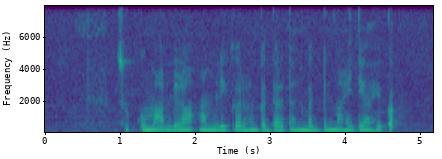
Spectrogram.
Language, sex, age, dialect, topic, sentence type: Marathi, female, 25-30, Standard Marathi, agriculture, statement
